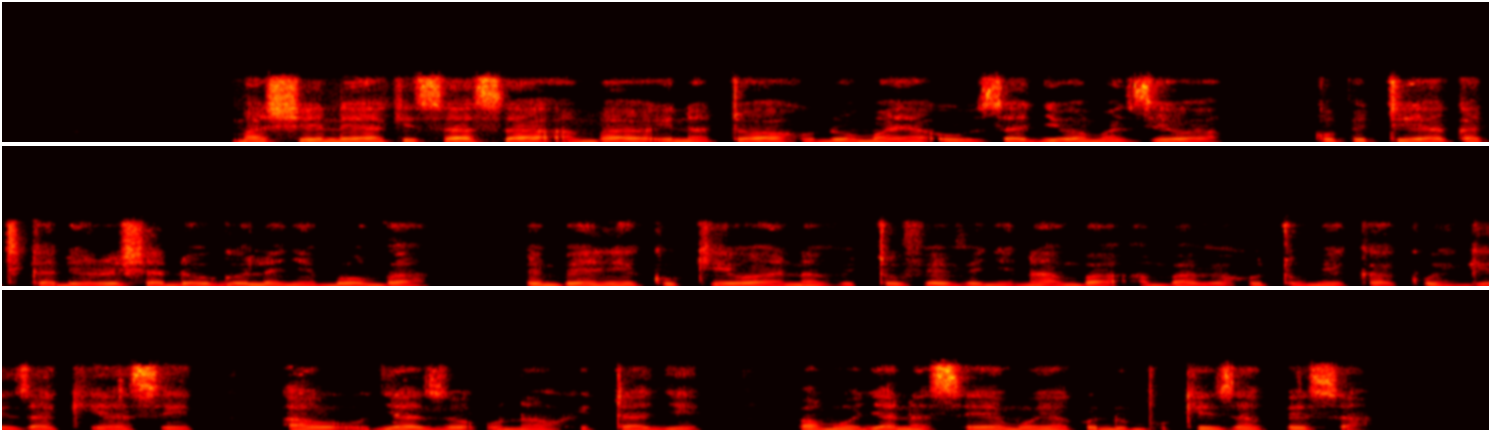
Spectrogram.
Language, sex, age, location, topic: Swahili, male, 25-35, Dar es Salaam, finance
